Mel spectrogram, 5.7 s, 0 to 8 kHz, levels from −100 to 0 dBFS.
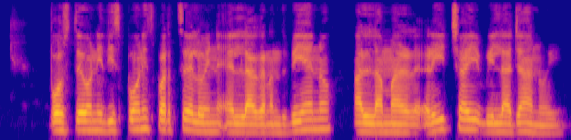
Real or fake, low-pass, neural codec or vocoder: real; 7.2 kHz; none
